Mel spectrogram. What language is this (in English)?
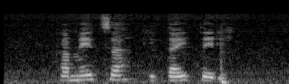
Ashéninka Perené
